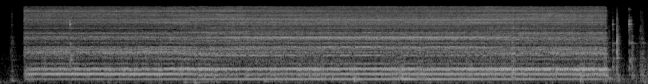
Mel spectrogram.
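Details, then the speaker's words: 1925 Ford Model T coil box: steady high-pitched buzz from the trembler coils as the ignition switches on, holding evenly for six seconds, normal operation. "that familiar buzzing sound that you can hear when the ignition switched on is those coils actually um is those coils actually buzzing"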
